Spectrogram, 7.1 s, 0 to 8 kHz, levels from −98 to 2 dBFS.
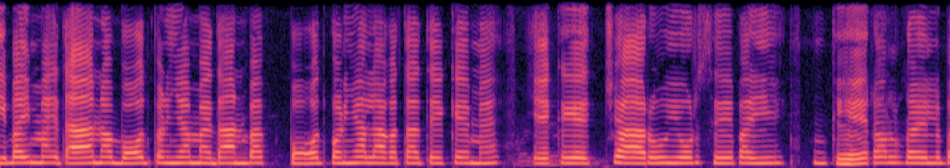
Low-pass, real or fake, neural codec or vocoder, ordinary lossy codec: none; real; none; none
